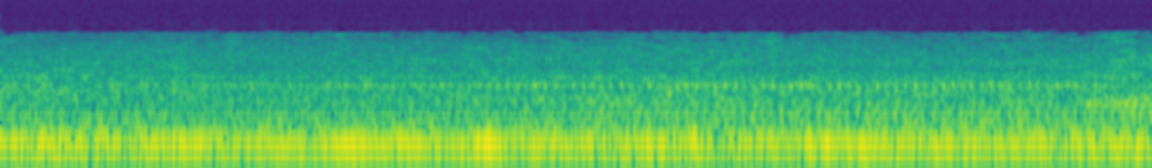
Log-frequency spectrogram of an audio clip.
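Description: Steady low hum of background noise, unchanging throughout.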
